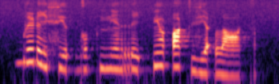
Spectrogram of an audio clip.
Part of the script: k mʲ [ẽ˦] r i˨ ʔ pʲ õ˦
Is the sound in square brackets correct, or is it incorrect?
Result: incorrect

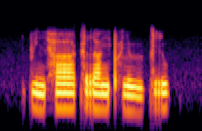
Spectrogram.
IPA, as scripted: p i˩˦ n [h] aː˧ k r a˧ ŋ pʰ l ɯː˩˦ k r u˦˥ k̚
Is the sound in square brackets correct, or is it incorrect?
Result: correct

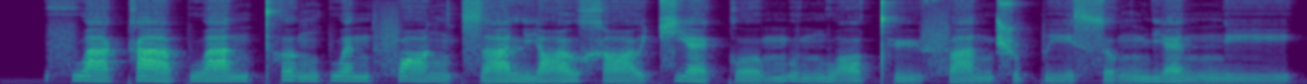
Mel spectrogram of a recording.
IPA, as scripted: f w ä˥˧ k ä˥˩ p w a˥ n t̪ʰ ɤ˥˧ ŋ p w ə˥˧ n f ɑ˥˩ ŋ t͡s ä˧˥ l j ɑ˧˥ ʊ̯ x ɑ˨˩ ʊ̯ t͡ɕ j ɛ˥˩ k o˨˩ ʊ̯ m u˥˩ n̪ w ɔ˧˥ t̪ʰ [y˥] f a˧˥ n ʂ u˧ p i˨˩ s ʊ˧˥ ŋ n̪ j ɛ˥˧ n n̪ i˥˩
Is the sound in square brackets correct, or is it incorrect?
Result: incorrect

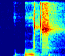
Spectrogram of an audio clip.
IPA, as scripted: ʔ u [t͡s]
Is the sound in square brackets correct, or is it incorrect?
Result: correct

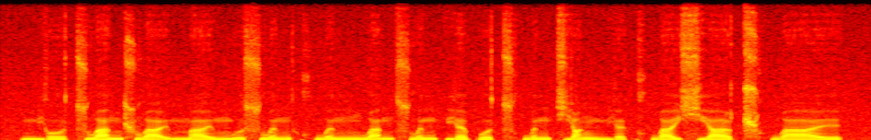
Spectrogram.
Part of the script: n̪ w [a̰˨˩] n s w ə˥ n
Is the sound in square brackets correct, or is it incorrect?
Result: correct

